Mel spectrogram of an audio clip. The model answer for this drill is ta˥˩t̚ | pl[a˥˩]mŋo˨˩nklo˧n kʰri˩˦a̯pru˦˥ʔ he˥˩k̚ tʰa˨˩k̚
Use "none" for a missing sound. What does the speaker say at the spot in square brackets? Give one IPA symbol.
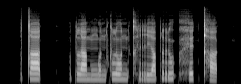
a˧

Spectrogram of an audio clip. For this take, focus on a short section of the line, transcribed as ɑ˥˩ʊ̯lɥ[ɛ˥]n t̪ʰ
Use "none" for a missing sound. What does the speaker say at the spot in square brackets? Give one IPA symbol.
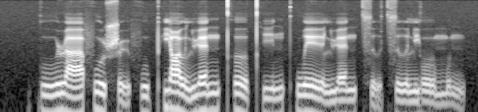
ɛ˥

